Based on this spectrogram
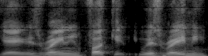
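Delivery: ordinary talk, nothing marked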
